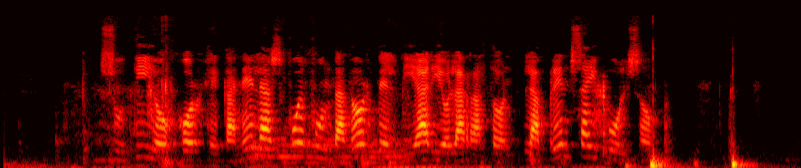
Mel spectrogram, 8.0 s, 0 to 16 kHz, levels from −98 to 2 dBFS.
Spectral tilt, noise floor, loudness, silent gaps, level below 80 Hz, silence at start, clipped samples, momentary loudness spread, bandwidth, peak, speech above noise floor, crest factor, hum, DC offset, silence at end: -4.5 dB/octave; -73 dBFS; -43 LUFS; none; -52 dBFS; 0.8 s; under 0.1%; 11 LU; 11 kHz; -22 dBFS; 30 dB; 22 dB; none; under 0.1%; 0.45 s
